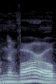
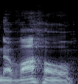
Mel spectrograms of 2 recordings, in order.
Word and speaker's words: Navarro: It looks like It looks- Navarro. Navarro, but But they kept saying Navajo. Navajo is that like Portuguese or something? I don't know. Maybe he is from there. But that's how they were pronouncing it, and I think it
